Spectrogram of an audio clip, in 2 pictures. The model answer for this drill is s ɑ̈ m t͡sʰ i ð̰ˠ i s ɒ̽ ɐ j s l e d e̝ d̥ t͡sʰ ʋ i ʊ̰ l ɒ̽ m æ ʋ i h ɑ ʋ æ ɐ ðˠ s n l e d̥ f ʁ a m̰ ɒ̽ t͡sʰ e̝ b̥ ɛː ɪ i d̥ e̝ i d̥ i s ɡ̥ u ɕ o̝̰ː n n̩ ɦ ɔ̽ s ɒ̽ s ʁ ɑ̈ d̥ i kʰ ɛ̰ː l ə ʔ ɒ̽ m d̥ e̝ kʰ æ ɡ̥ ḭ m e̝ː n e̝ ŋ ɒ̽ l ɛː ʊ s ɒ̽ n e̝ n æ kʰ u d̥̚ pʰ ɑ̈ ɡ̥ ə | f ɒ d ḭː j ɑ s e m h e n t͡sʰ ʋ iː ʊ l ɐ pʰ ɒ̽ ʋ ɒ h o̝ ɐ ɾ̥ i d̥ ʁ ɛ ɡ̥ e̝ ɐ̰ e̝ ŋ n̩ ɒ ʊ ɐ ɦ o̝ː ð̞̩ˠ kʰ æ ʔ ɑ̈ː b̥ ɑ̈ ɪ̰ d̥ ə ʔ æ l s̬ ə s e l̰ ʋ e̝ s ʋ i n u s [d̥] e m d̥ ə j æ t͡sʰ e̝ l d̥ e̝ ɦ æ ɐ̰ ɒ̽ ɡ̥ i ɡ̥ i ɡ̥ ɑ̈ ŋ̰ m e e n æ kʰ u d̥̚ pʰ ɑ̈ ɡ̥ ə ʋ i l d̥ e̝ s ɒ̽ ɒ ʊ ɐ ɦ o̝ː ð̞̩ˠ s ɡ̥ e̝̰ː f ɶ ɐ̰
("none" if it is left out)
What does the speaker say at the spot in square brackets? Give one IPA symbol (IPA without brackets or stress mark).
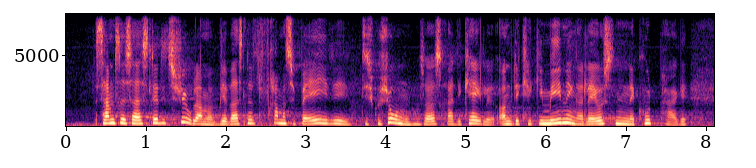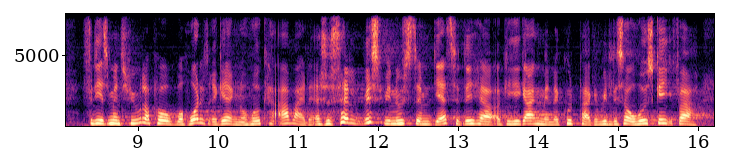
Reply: d̥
